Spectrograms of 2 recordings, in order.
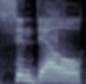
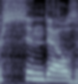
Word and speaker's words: Sindel: And one of the things it jumps to is Sindel committing suicide. Or as they call it there, Sindel. Oh, Jesus Christ, I forgot about that. Yeah, they pronounce her name Sindel, which, like, at this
